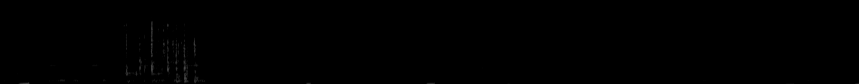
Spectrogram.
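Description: Faint typing on a computer keyboard: a quick run of key clicks about a second in, then scattered single keystrokes.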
